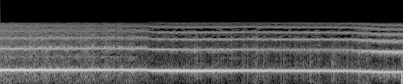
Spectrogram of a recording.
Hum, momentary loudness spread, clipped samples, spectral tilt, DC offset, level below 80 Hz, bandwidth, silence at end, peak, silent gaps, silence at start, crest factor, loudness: none; 4 LU; under 0.1%; 1.5 dB/octave; under 0.1%; -54 dBFS; 7.6 kHz; 0 s; -6 dBFS; none; 0 s; 8 dB; -15 LUFS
